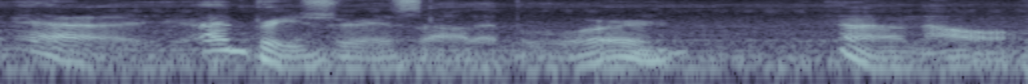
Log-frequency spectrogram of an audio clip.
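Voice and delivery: low, soft, swooping mumble; put-on low doofus voice; mock dim friend. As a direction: imitate someone vaguely unsure, hammed-up. Mimicking friend's vague, dismissive reply.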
